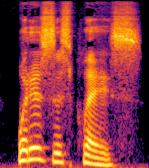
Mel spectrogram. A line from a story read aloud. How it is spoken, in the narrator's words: Tom laughed in a breathy moan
